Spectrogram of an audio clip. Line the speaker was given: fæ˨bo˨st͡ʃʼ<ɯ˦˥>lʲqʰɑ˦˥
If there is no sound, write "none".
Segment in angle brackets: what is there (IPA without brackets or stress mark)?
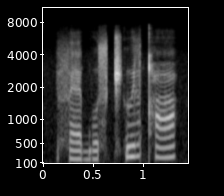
ɯ˦˥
